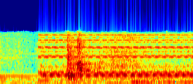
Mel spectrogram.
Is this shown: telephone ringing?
yes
